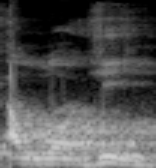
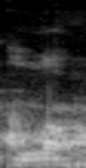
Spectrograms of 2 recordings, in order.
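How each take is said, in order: First: The word ends with an added 'i' vowel. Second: The word ends on the consonant 'h'. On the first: The name is joined to the following words. The speaker calls it right. "dibaca Allahi" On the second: The name is read as standing alone. The speaker calls it wrong. "bukan Allah"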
